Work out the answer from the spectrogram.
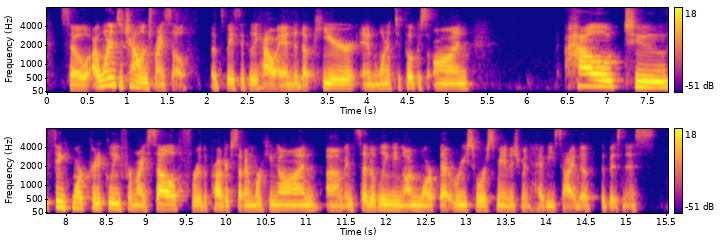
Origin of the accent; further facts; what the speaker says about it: Nashville, Tennessee, United States; I grew up here in Nashville in the South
